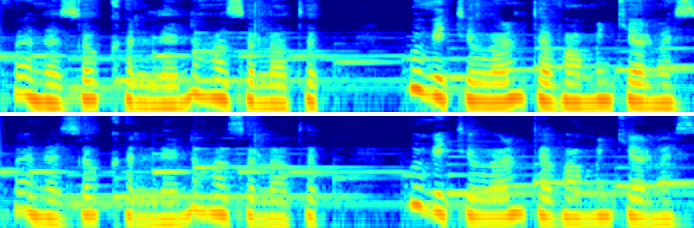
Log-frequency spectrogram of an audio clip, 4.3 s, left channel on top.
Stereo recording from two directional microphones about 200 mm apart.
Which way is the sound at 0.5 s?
25° left (ahead or behind).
